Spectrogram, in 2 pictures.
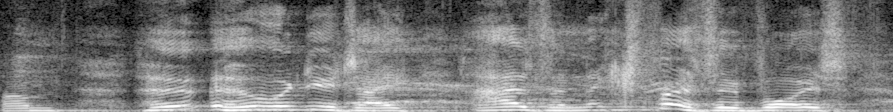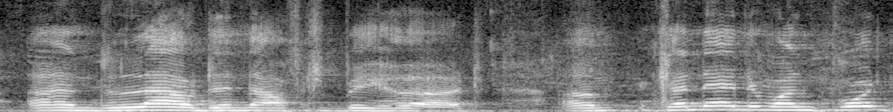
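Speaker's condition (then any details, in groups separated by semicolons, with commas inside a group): Motor neurone disease; uses wheelchair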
